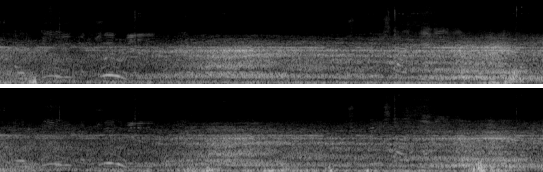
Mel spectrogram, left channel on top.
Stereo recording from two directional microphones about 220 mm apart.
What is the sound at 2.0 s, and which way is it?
Vehicle, 35° right (ahead or behind).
